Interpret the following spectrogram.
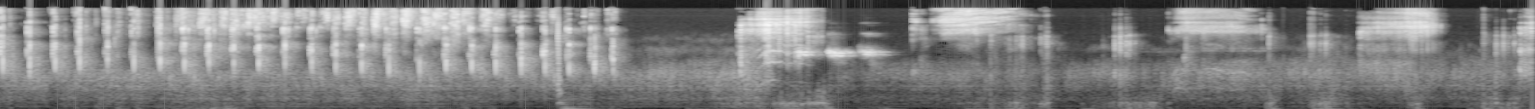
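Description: Close-miked ASMR triggers: a fast, even run of sharp clicks, about five a second, for the first six seconds, then a short pause and irregular bursts of hissing and rustling right on the microphone.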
